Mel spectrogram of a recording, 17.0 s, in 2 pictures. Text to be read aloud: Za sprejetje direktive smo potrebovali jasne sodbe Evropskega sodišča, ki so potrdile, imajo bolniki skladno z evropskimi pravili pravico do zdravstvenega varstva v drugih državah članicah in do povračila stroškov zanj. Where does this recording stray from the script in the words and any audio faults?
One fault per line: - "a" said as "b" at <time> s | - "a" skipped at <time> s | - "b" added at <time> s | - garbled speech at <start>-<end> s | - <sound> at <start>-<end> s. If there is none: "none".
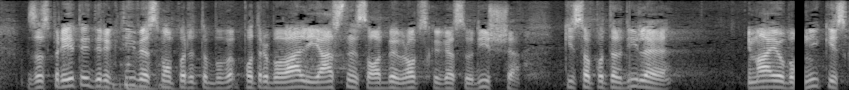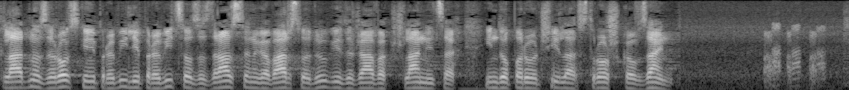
- dropout at 7.9-8.1 s
- laugh at 16.1-16.8 s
